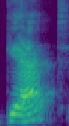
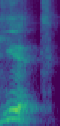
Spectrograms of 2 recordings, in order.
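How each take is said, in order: First: The vowel is a clear 'eh' sound. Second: The vowel is a reduced 'ih' sound. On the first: "it doesn't sound like get" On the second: "sounds like get"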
